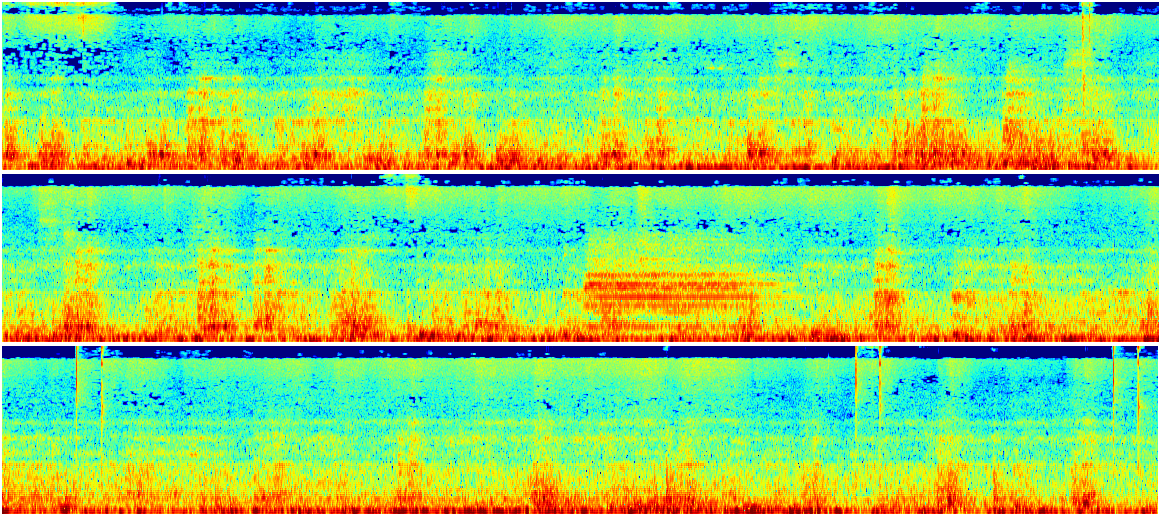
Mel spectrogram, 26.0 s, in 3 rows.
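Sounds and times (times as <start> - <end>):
train low rumble: 0.0 - 26.0.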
